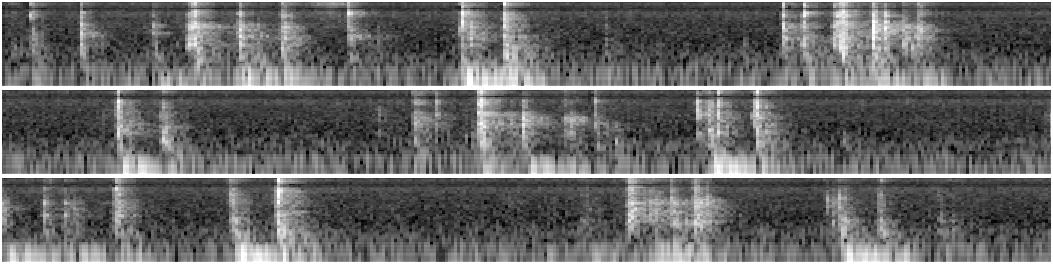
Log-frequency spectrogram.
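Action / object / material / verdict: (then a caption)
tap / plastic computer keyboard / plastic / none. Fingertips with short nails type on a hollow, black plastic ergonomic split keyboard resting on a plaid tablecloth. Irregular bursts of quick key clicks come in clusters with short pauses between them. Each tap has a low, hollow thump under a bright, crisp click.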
